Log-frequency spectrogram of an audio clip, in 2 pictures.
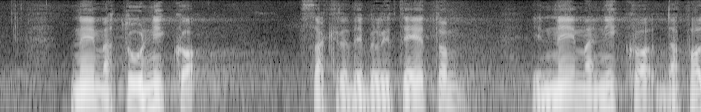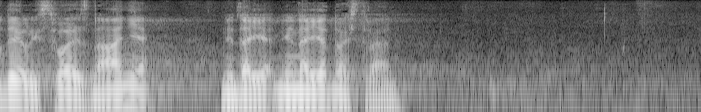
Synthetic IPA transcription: ne̞ːmat̪uːnikʰo̞ | sakɾe̞d̪ibilit̪e̞ːt̪o̞m | ine̞ːmanikʰo̞d̪apo̞d̪jeːliːsʋo̞je̞znaːɲe̞nd̪aninajed̪noːjst̪ɾaːni

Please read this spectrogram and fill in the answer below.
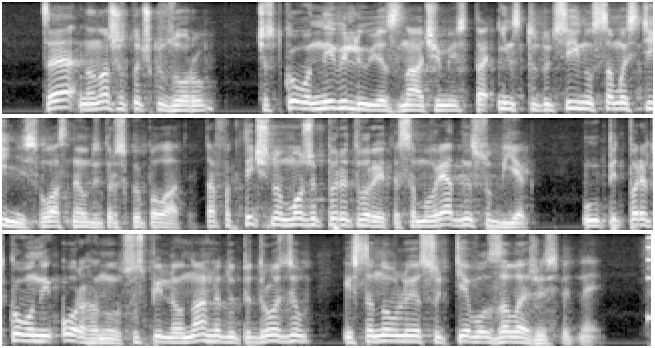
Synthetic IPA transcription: t̪sɛnɐnɑʃʊt̪ɔt͡ʃkʊzɔɾʊ | t͡ʃɐst̪kɔʋɔneʋʲilʲujɛznɑt͡ʃɪmʲisʲtʲt̪ɐʔinst̪ɪt̪ʊt͡sʲijnʊsɐmɔsʲtʲijnʲisʲtʲʋlˠɑsnɔjɐwd̪ɪt̪ɔrsʲkɔjipɐlˠɑt̪ɪ̥t̪ɐfɐkt̪ɪt͡ʃnɔmɔʒɛpeɾet̪ʋɔɾɪt̪ɪsɐmɔʋɾʲad̪nɪjsʊbjɛkt̪ | upʲid̪̚poɾʲɐd̪̚kɔʋɐnɪjɔrɦɐnʊsʊspʲilʲnɔɦɔnɑɦlʲɐd̪ʊpʲid̪ɾɔzʲdʲilˠ | iwst̪ɐnɔwlʲʊjɛsʊt̚ʲːɛʋʊzɐlˠɛʒnʲisʲtʲʋʲḭd̪̚nɛ̰ji

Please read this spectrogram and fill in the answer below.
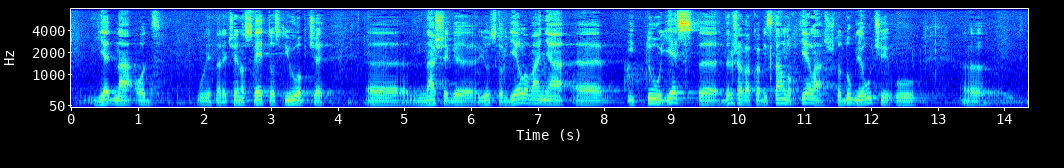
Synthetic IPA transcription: jed̪naʔo̞d̪ | uʋjet̪noɾe̞t͡ʃe̞no̞sʋet̪o̞st̪iuo̞pt͡ʃe | naʃe̞ɡʎut̪sko̞ɡd̪je̞lo̞ʋaɲa | it̪uːje̞st̪d̪r̩ʒaʋako̞jabist̪aːlˠno̞xt̪ʲje̞laʃt̪o̞d̪ubʎe̞ut͡ʃiʔu

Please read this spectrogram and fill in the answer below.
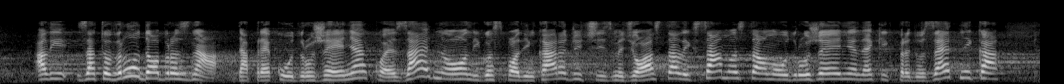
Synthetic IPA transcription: a̰lizat̪o̞ʋr̩lˠo̞d̪o̞bɾo̞znaːd̪apɾe̞koud̪ɾuʒeːɲakojajezajed̪nooːniɡo̞spo̞d̪inkaɾad͡ʒit͡ɕizme̞d͡ʑuost̪aːlixsamost̪alˠno̞ud̪ɾuʒeːɲe̞nekixpɾe̞d̪uzet̪niːka

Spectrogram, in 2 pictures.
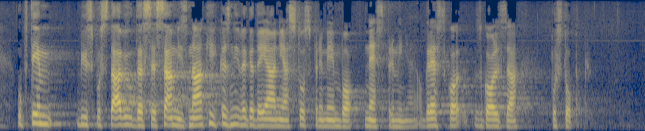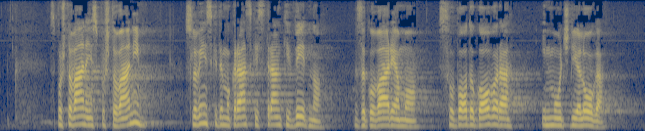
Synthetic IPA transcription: ɔpt̪eːm | biwspɔst̪aːʋiwd̪asɛsaːmiznaːkikazniːʋɛɡad̪ɛjaːnjast̪oːspɾɛmeːmbɔnɛspɾɛminjajɔ̰ɡɾɛzɡɔlza | pɔst̪oːpə̥k | spɔʃt̪ɔʋaːnɛinspɔʃt̪ɔʋaːni | slɔʋeːnskid̪ɛmɔkɾaːt̪skist̪ɾaːŋkiʋeːd̪nɔ | zaɡɔʋaːɾjamɔsʋɔbɔːd̪ɔɡɔːʋɔɾainmoːd͡ʒd̪ialoːɡa

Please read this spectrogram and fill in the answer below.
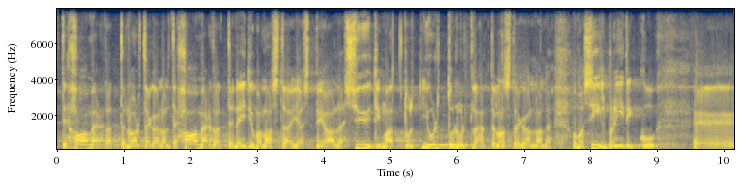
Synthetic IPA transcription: t̪e̞hɑːme̞rd̪̥ɑt̪ːe̞no̞ːrt̪e̞kɑlːɑlt̪e̞hɑːme̞rd̪̥ɑt̪ːe̞ne̞jd̪̥jub̥ɑlɑst̪e̞ɑjːɑst̪̚pe̞ɑle̞̰syːd̪̥imɑt̪ːˑult̪ˑjult̪ːulult̪ˑlæɦet̪ːe̞lɑst̪e̞kɑlːɑ̰lḛo̞mɑsiːlpriːd̪ikːˑu

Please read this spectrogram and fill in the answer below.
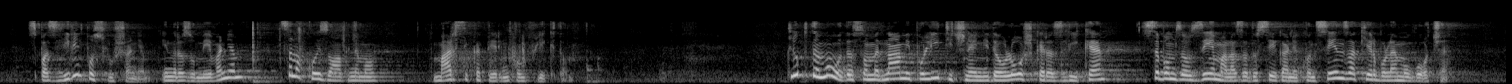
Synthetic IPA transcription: spazliːʋimpɔsluːʃanjɛ̰minɾazumeːʋanjɛmsɛlaxkoːizɔːɡnɛmɔ | maɾsikat̪eːɾimkɔnflikt̪ɔ̰m | kljupt̪ɛmud̪asɔmɛd̪naːmipɔliːt̪it͡ʃnɛinid̪ɛɔloːʃkɛɾazliːkɛsɛbomzawzeːmalazad̪ɔseːɡanjɛkɔnseːnzakjeːɾbolɛmɔɡoːt͡ʃɛ̰

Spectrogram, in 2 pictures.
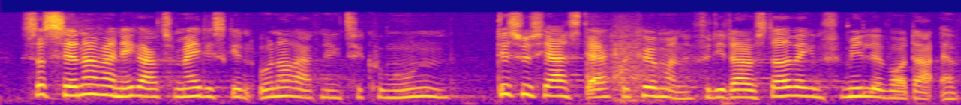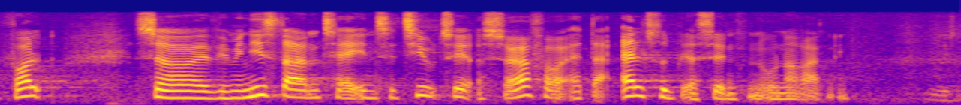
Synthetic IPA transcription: sɒ̽senɐmæne̝ɡ̥əɑ̈ʊt͡sʰo̝mɛ̰ːd̥isɡ̥e̝nɔ̽nɐʁɑ̈d̥ne̝ŋt͡sʰe̝lkʰo̝muːnn̩ | d̥e̝synsjɑ̈ɪæɐsd̥æɐɡ̥̚d̥̚b̥e̝kʰøm̰ʁɐnəfɒ̽d̥ḭːd̥ɑ̈æɐjo̝sd̥ɛð̞ˠiʋeɡ̥e̝nfæmil̰jəʋɒd̥ɑ̈ʔæɐʋɒ̽l̰ | sɒ̽ʋe̝minisd̥ɐːnt͡sʰɛ̰ːinit͡sʰiæt͡sʰiʊ̰t͡sʰe̝lʔæsɶːɐfɒ̽ʔæd̥ɑ̈ʔæl̰t͡sʰið̞̰ˠb̥liɐsen̰d̥e̝nɔ̽nɐʁɑd̥ne̝ŋ

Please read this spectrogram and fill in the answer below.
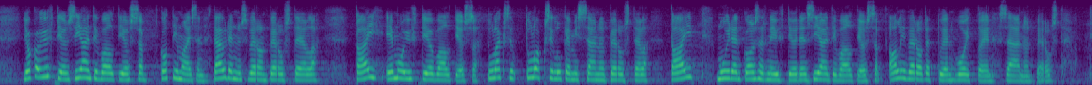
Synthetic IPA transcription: jo̞koyht̪iønsiɑint̪iʋɑlt̪iosːɑko̞t̪imɑise̞nt̪æyde̞nːysʋe̞ɾo̞mpe̞ɾust̪e̞ːlːɑ | t̪ɑie̞mo̞yht̪iøʋɑlt̪io̞sːɑt̪ulekst̪ulo̞ksiluke̞misːæːnːømpe̞ɾust̪e̞ːlːɑ | t̪ɑimujde̞ŋko̞nse̞rniyht̪iø̞jdensiɑint̪iʋɑlt̪io̞jsːɑʔɑliʋe̞ɾo̞t̪e̞t̪ːuje̞nʋo̞jt̪ːoje̞nsæːnːønpe̞̰ɾust̪e̥ːlːɑ̥

